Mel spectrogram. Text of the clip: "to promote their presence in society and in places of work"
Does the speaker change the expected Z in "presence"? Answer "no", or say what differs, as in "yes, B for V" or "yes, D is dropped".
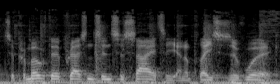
no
